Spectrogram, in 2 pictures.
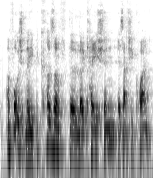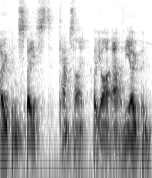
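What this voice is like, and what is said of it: British accent. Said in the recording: “we came from UK based on the accent”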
